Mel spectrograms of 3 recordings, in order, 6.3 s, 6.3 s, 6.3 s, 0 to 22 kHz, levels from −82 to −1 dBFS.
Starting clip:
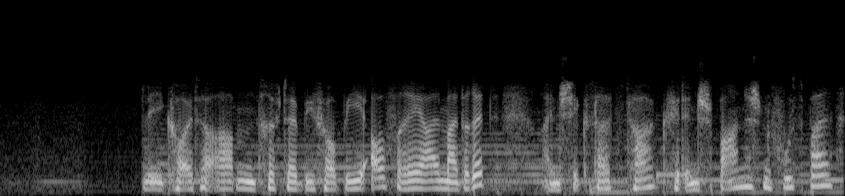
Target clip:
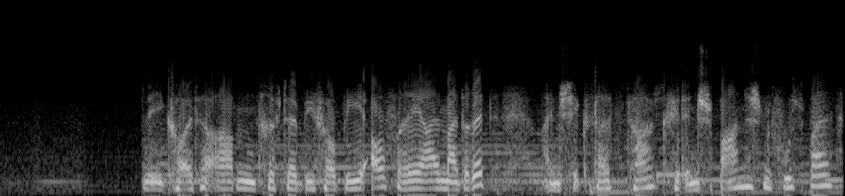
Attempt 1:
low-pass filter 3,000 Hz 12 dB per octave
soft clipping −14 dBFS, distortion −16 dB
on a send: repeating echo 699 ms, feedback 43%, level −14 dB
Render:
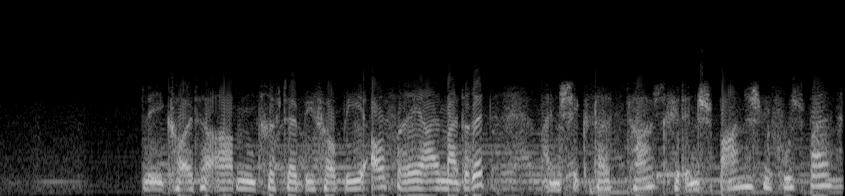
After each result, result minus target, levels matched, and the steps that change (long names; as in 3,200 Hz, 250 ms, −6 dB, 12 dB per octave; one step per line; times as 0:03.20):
echo-to-direct +7.5 dB; 2,000 Hz band −3.5 dB
change: repeating echo 699 ms, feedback 43%, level −21.5 dB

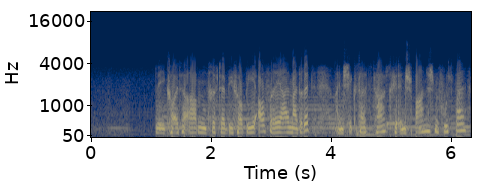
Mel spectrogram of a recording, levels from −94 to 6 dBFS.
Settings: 2,000 Hz band −3.5 dB
add after low-pass filter: dynamic equaliser 2,300 Hz, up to +6 dB, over −46 dBFS, Q 1.2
